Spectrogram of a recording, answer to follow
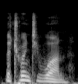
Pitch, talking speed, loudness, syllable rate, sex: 140 Hz, 230 wpm, -15 LUFS, 7.5 syllables/s, male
